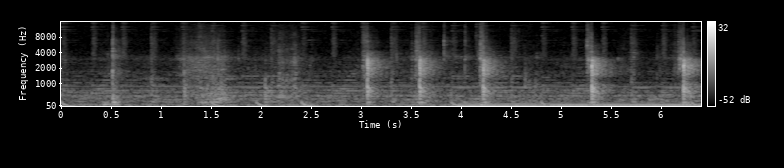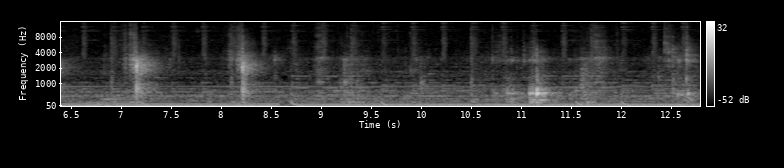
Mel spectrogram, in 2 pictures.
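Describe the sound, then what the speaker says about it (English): A knife chops celery on a board in a series of crisp, evenly spaced strokes, close and clear over a low background hum. "I'm cutting up some celery to put inside of my blender"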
